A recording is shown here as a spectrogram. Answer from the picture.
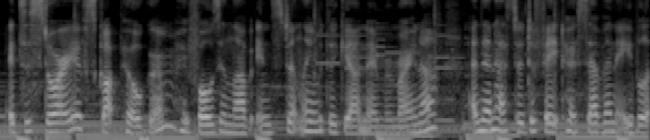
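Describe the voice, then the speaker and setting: The speaker talks at a fairly quick pace, with music playing in the background. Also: woman. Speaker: film reviewer. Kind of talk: casual film review to camera.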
